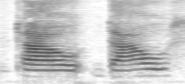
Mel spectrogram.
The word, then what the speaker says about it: Taos: So here's one here near Taos. That's how you pronounce that, New Mexico.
